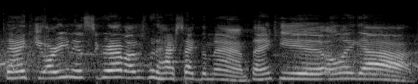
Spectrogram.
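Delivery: high, drawn-out tourist squeal; mock overexcited tourists in a high voice; gushing tourists. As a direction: gush with long stretched-out final vowels. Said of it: "the people in our tour group were like".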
